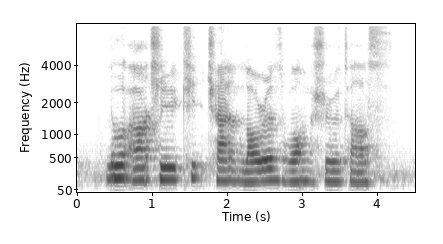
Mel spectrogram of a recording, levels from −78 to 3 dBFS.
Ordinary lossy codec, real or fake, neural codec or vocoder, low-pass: none; fake; codec, 16 kHz, 2 kbps, FreqCodec, larger model; none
